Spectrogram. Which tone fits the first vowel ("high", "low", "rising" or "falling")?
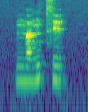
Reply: rising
